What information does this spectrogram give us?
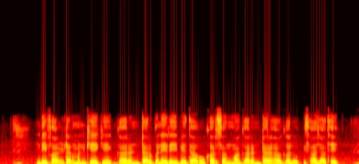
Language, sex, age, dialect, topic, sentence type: Chhattisgarhi, male, 18-24, Western/Budati/Khatahi, banking, statement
